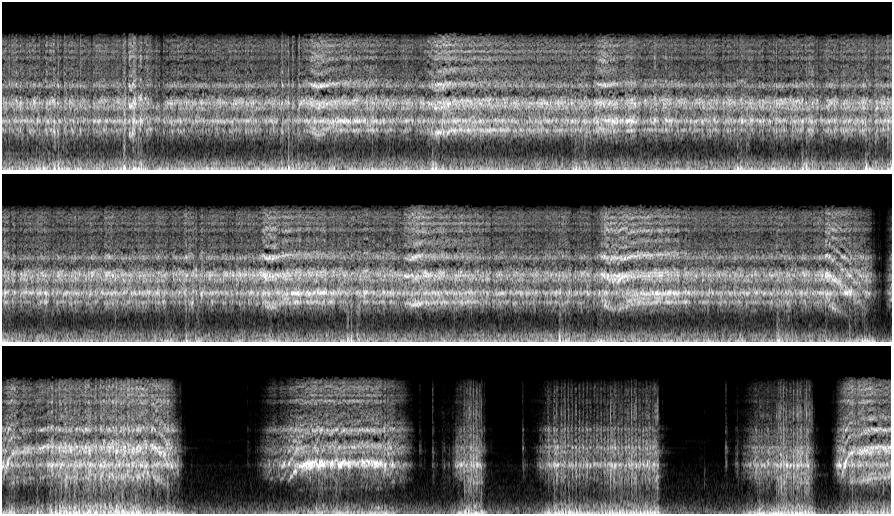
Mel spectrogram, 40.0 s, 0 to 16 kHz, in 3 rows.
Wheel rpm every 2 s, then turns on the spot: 230, 230, 230, 230, 230, 230, 240, 240, 230, 230, 230, 230, 190, 140, 110, 70, 40, 30, 20, 100.
34-38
